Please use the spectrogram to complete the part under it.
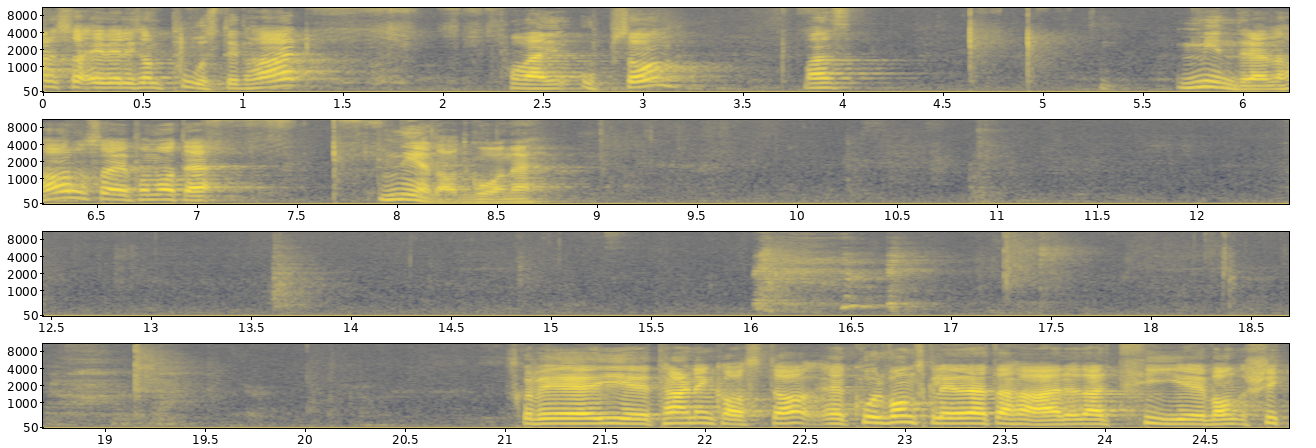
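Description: An elderly man lectures through a microphone, pausing often.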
